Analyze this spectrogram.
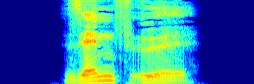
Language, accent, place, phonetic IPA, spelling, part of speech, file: German, Germany, Berlin, [ˈzɛnfˌʔøːl], Senföl, noun, De-Senföl.ogg
- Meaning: mustard oil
